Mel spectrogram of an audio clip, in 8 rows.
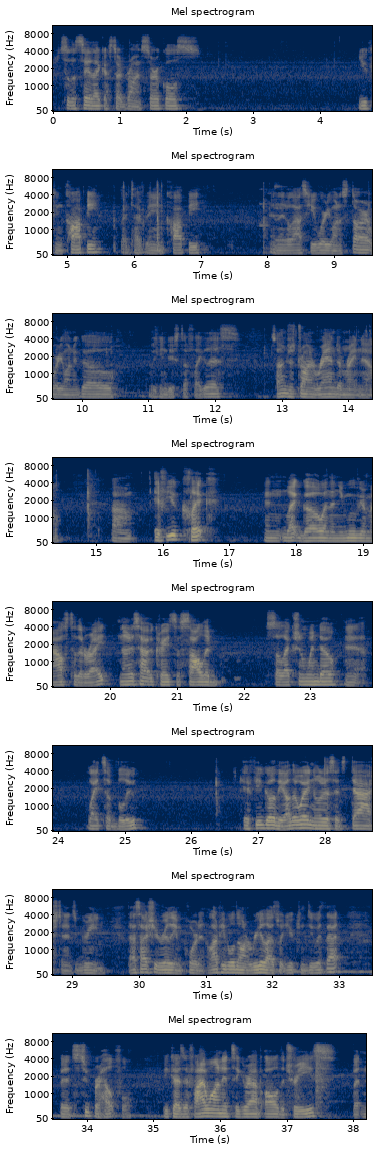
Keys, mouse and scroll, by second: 0.1 click, 4.7 click, 5.4-6.5 typing, 7.9 click, 13.3 Escape, 13.8 Escape, 16.3 click, 35.7 Escape.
